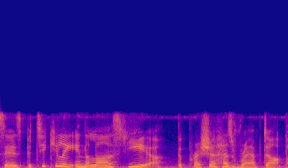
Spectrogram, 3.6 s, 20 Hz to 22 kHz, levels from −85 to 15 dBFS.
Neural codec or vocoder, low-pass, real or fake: none; 7.2 kHz; real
